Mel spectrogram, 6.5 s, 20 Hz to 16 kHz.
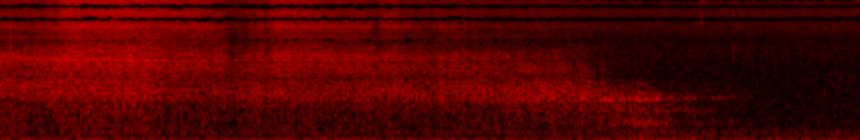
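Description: A long, slow breath out through the mouth, a faint soft hiss that tapers away over about five and a half seconds: the eight-count exhale of a 4-7-8 breathing exercise.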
